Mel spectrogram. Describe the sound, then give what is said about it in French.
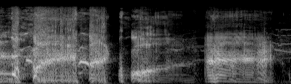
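A person imitates a man's loud, harsh hacking cough: three rough, gravelly bursts, each strained and throaty, separated by brief pauses. “Et sa particularité de ce monsieur-là, c'est qu'il tousse. Mais il ne tousse pas discrètement, plutôt...”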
